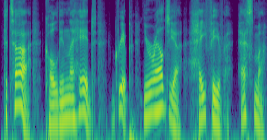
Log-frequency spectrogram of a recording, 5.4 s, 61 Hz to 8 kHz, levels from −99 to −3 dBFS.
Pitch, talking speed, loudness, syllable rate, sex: 130 Hz, 110 wpm, -20 LUFS, 3.9 syllables/s, male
